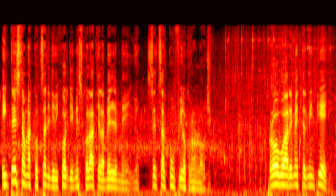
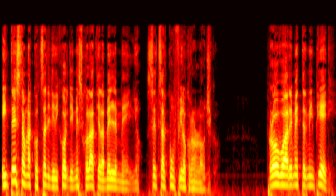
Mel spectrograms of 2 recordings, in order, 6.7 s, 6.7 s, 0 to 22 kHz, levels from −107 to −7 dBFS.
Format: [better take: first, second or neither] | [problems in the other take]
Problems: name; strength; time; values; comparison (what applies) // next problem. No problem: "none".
second | rain or running water; faint; throughout; 20 dB below the speech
